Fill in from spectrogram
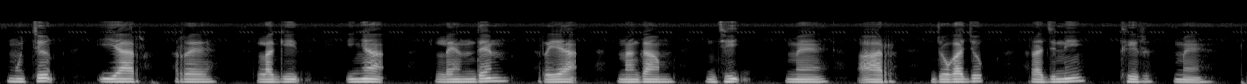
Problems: constant background noise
